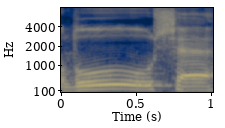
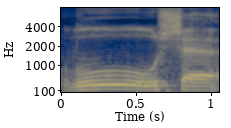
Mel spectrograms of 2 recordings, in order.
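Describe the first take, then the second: No difference in how they are said.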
